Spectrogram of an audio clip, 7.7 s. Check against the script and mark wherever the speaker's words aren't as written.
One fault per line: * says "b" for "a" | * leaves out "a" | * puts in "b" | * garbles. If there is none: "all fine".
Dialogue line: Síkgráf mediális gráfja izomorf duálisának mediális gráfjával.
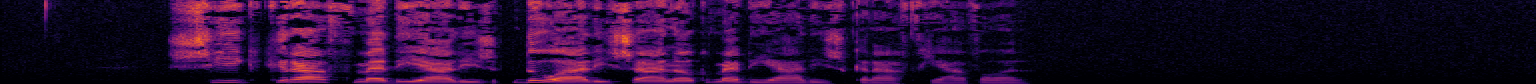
* leaves out "gráfja izomorf"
